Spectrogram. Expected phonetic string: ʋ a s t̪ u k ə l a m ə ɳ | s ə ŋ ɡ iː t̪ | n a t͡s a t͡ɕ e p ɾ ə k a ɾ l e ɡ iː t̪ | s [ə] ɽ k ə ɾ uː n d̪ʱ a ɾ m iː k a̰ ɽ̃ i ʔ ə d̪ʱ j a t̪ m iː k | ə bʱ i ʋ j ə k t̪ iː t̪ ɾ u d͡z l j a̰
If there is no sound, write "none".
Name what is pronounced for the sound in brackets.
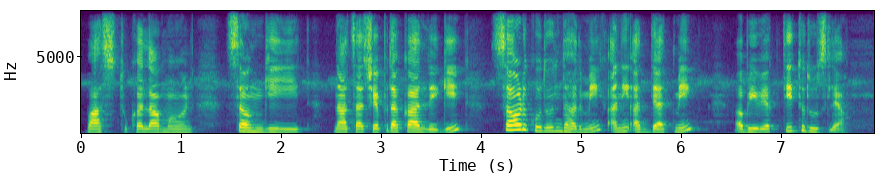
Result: ə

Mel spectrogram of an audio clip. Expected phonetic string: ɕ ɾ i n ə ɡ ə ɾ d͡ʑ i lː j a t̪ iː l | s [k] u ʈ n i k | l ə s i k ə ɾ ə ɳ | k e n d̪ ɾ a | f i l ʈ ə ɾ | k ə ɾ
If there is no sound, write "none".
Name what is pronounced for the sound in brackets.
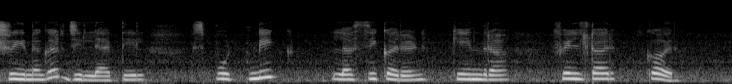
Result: p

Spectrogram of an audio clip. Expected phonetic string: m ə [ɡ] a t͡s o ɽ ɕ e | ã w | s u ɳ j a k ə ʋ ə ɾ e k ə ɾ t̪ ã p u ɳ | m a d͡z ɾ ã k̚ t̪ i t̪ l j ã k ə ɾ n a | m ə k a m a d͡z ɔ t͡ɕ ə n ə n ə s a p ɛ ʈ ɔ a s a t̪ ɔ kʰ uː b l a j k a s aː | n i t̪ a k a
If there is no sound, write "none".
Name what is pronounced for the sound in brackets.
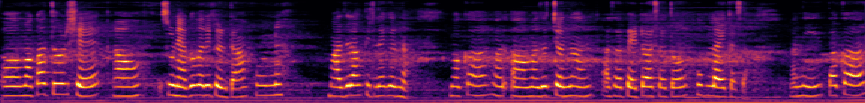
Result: k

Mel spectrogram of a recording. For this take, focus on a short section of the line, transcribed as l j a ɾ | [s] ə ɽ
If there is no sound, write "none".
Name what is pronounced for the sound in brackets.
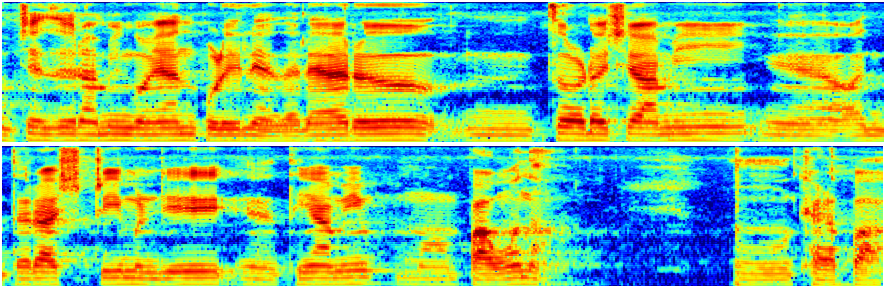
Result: t͡s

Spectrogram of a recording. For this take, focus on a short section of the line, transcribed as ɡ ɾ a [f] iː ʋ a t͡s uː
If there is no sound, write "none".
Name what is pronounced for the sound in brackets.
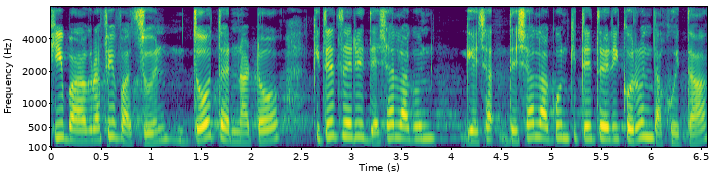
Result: f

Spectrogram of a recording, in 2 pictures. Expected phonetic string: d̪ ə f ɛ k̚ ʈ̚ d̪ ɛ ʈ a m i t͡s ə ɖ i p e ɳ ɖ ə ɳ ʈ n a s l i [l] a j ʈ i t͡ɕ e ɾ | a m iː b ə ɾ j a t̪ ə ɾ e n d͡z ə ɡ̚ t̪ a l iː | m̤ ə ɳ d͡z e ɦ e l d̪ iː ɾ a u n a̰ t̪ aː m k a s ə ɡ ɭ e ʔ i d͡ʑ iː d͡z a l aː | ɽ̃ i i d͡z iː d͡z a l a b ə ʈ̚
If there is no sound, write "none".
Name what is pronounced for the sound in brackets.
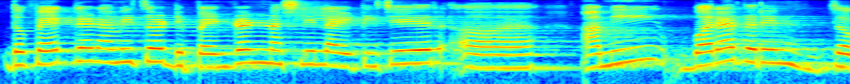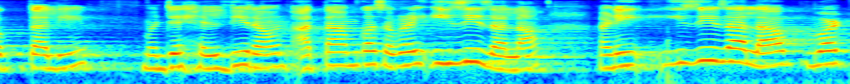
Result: l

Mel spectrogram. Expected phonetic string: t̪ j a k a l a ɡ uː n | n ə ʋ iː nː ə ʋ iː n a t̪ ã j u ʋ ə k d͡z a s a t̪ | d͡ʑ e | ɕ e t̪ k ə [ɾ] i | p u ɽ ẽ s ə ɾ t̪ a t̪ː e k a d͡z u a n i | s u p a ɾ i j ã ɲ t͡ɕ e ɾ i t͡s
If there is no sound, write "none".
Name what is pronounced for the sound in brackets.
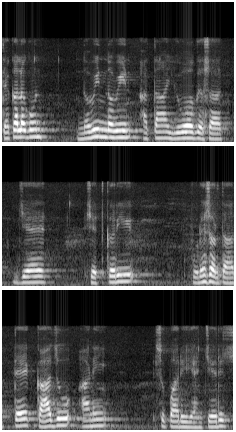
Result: ɾ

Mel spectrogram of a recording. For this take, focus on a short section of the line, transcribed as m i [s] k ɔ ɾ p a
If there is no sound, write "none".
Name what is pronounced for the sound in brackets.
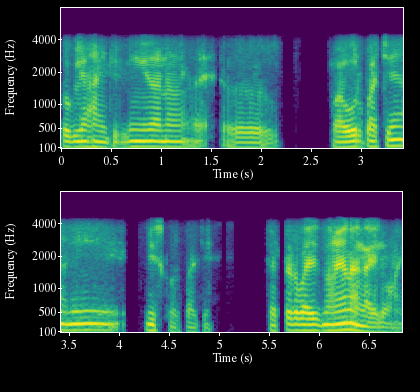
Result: s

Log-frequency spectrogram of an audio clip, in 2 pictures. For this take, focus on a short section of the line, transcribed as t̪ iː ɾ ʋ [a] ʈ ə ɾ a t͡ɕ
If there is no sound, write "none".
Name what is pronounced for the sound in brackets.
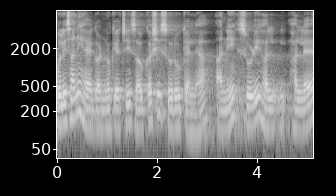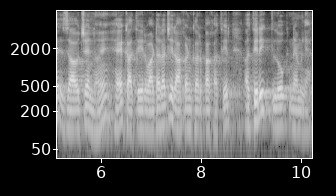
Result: a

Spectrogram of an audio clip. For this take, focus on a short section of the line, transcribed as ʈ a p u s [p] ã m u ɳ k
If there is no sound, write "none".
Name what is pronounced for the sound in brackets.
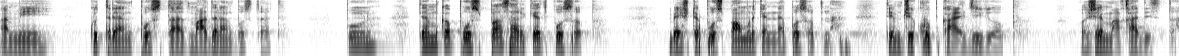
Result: p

